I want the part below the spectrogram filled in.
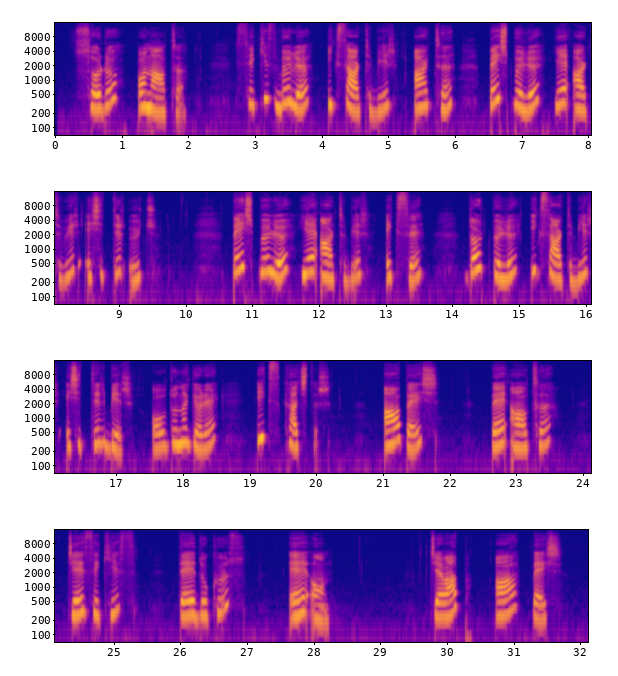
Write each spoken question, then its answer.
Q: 5 bölü y artı 1 eksi 4 bölü x artı 1 eşittir 1 olduğuna göre x kaçtır?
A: Cevap A 5.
